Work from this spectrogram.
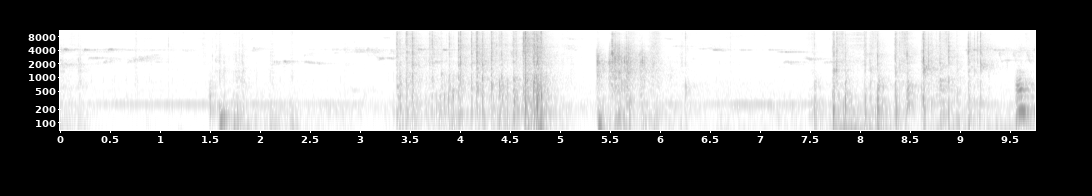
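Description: Tarot cards are shuffled and riffled in soft, fluttering bursts, close and moderately loud, with quiet pauses between passes.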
